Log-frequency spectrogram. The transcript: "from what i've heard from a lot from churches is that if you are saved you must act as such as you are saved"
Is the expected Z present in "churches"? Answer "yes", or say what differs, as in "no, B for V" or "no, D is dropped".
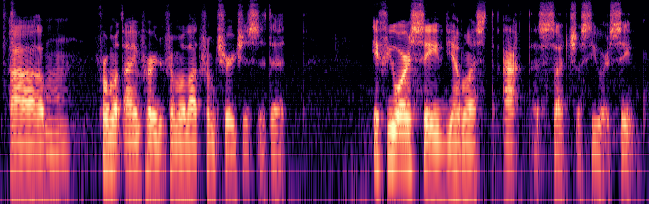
no, S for Z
